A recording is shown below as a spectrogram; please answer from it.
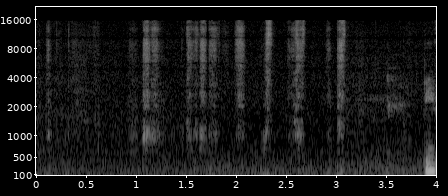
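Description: Sharpie fine-point marker writing a word on lined paper: about a dozen short, faint pen strokes in quick succession.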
